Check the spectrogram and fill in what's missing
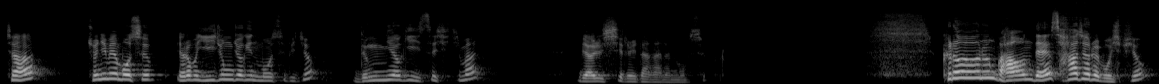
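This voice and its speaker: A man's voice: sits high, sing-song, moderate pace, long pauses. A male pastor preaching a sermon emphatically, often asking the congregation rhetorical questions.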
